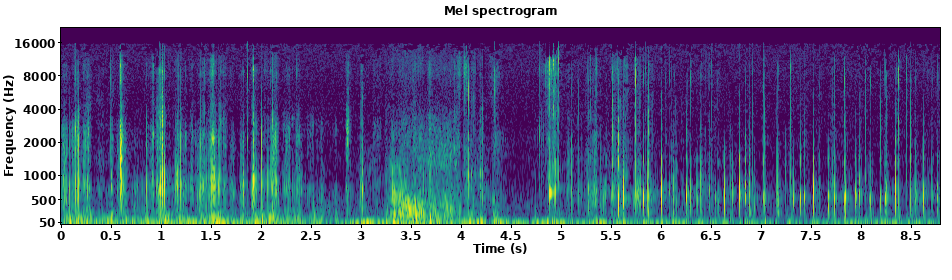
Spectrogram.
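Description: A yellow bundle of beeswax-coated cotton food wrap is scratched with long nails on a mat, producing a dense run of quick, dry scratching ticks. Midway a softer, low rustling swell rises as the bundle is lifted and squeezed, and then sharp crinkles and crunchy snaps continue to the end.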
